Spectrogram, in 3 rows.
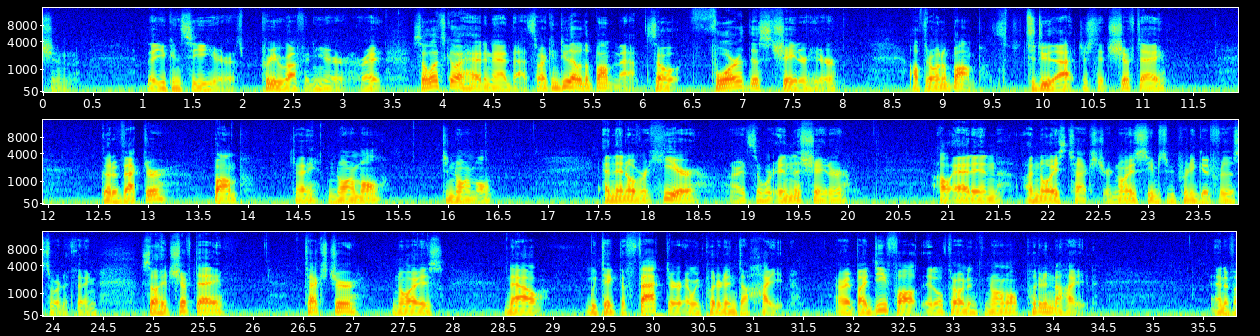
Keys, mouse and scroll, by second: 0.0-9.5 middle drag, 8.2-9.0 scroll up 2, 10.8 shift+a, 14.7 click, 15.7-18.4 drag, 18.4-28.6 middle drag, 21.4-24.1 scroll up 2, 25.2 shift+a, 28.6 click, 30.1-35.8 drag.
